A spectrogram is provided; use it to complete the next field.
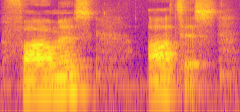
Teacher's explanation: okay that r sound in the beginning and the fact that they've got two syllables and the stress is on the first syllable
